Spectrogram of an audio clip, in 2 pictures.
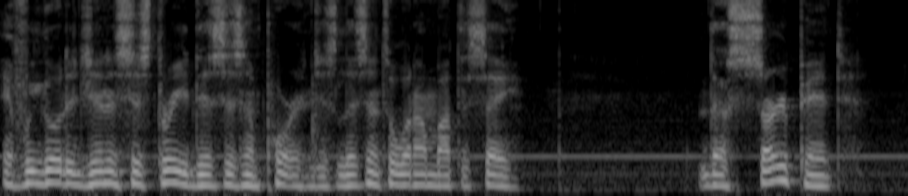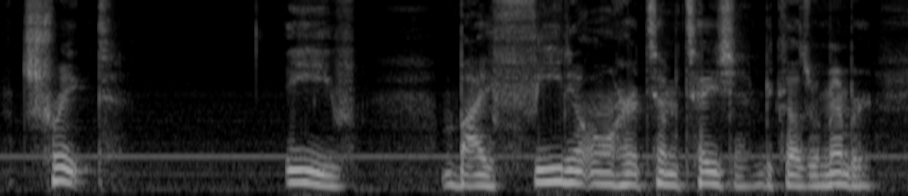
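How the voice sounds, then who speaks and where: Quiet and at a fairly slow pace, a man talks at medium pitch with fairly even intonation amid noticeable background noise. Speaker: religious video maker. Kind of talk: religious teaching monologue. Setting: at home, partner sleeping in room. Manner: quiet, low volume.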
